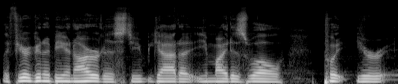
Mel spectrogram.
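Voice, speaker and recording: Man, comedian guest, smooth resonant voice, blunt, candid, offhand. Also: medium pitch, flat delivery, normal speed, warm tone. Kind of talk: casual conversational interview.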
